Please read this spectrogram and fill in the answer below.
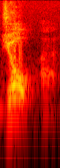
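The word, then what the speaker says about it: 九: We pronounce it Jiu. Chinese pronunciation.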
